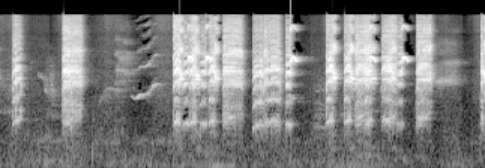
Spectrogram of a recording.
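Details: Rainbow lorikeets kept at the Gurun Putih Lestari wildlife park in Aceh Besar, Aceh, Indonesia: harsh, grating screeches in quick bursts, about a dozen in six seconds, some run together, with faint thin whistled notes in the gaps.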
